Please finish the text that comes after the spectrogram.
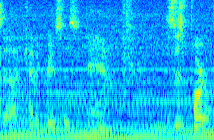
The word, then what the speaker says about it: Catachresis: I'm calling it Catachresis. I have no idea why. It's Catachresis.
